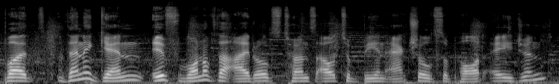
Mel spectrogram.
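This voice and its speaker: A man's voice: on the high side, a little slow, faint music behind. A man streaming a game with casual, rambling commentary, thinking aloud as he chats. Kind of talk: casual chatty livestream commentary.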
